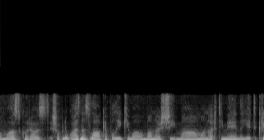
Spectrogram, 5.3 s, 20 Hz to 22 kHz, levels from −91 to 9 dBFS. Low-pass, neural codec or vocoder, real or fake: 7.2 kHz; codec, 16 kHz, 0.5 kbps, X-Codec, WavLM features, trained on Multilingual LibriSpeech; fake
